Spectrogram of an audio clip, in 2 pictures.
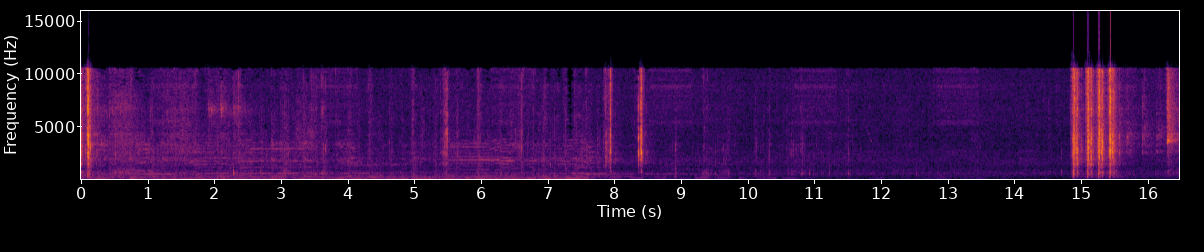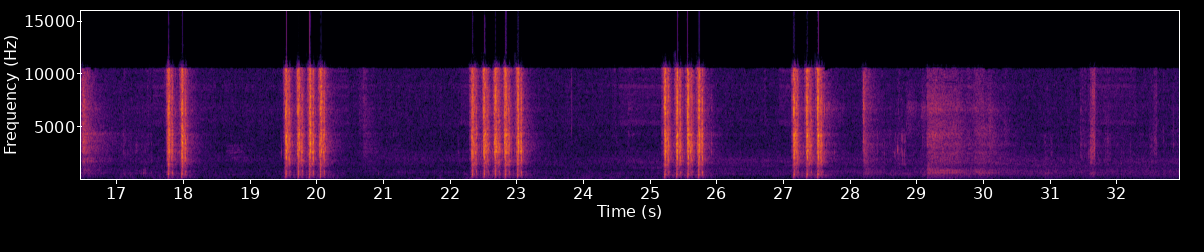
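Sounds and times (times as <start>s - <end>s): airsoft gun shots: 0.0s - 0.4s, 14.8s - 15.8s, 17.7s - 18.3s, 19.5s - 20.4s, 22.3s - 23.3s, 25.2s - 26.0s, 27.1s - 28.4s, 29.2s - 30.2s.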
